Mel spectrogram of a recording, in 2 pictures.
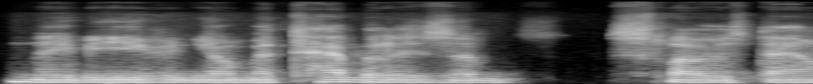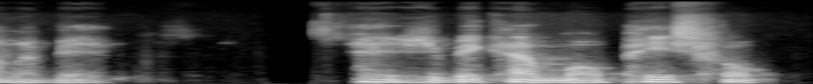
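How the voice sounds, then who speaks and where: Male meditation teacher, very even delivery, slightly husky and soft-edged, calm phrasing with gentle pauses. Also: deep voice, lo-fi sound. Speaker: Buddhist monk teacher leading meditation. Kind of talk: guided meditation instruction.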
